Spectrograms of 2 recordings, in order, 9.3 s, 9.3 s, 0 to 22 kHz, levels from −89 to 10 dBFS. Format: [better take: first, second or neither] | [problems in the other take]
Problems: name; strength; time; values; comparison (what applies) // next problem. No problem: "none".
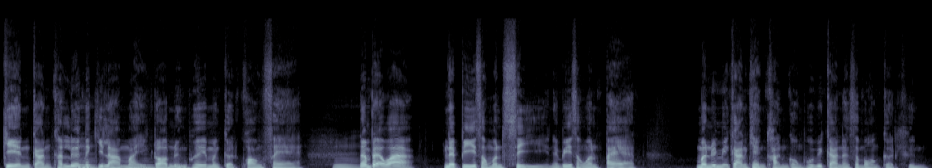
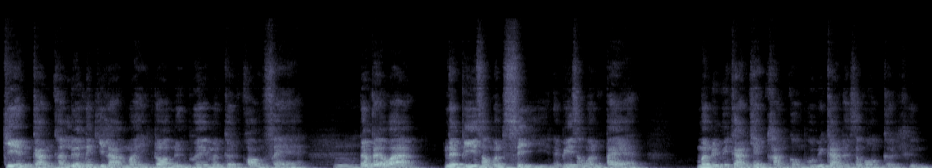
first | off-mic speech; far // room echo; very slight; dies away in 0.3 s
